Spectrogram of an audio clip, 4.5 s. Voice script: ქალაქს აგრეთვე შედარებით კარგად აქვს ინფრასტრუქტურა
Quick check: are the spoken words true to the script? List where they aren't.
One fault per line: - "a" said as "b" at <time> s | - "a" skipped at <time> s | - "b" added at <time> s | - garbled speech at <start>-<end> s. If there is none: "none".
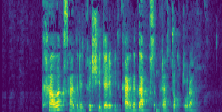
none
